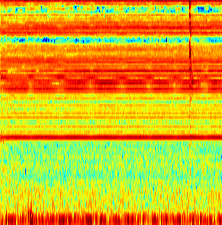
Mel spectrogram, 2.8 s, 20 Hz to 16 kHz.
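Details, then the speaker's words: Caterpillar 3126B diesel, 92,000 miles, in a 2000 Holiday Rambler Endeavor RV, idling cold just after oil pump and bearing replacement for low oil pressure. Deep even rumble with no knocks or ticks; owner says nothing to complain about in the sound. "I should make sure that this engine sounds good too. Yeah, it sounds great. There is absolutely nothing to complain about in that sound."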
